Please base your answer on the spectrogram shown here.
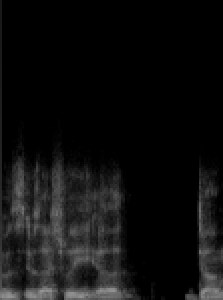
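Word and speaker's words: Deng: uh uh it was it was actually uh dung right like his name is pronounced dung but it's actually spelled D N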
